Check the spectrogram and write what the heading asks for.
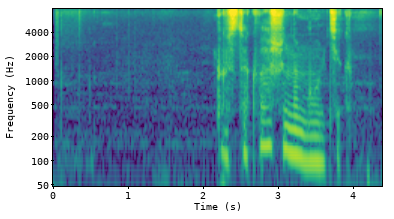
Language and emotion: Russian, sad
